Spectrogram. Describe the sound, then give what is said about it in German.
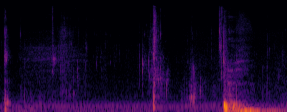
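A quick sip of a drink: a few faint, wet mouth clicks spaced out, then a louder, low, gulping burst near the end. “ich muss mal einen kurzen Schluck trinken.”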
